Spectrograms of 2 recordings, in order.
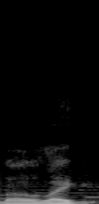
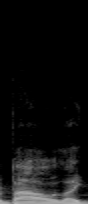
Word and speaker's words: bough: As he was following the moose, suddenly looking ahead, he saw a little bow shelter. I get, well, okay. How's it spelled? Bough. Yeah, like bow, or bow, deck the halls with boughs of holly.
